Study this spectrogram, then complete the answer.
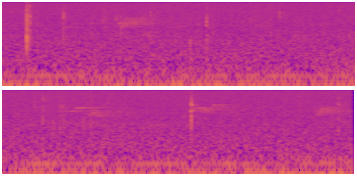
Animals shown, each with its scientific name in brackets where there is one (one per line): Red-eyed Vireo (Vireo olivaceus)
